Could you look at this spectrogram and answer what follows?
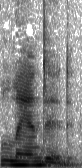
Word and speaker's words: landed: d sound for example the verb to land it ends with the d sound so the past tense of this regular verb is landed id with the e as in sit and the d sound landed now we will look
